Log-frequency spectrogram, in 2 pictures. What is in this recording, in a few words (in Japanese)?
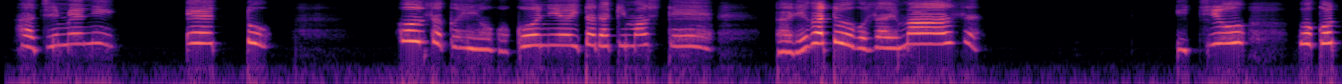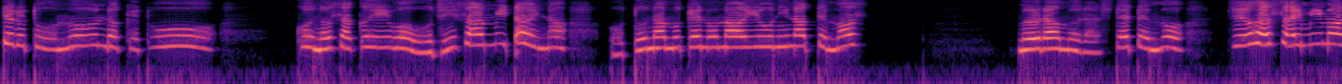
あいさつ, ASMR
